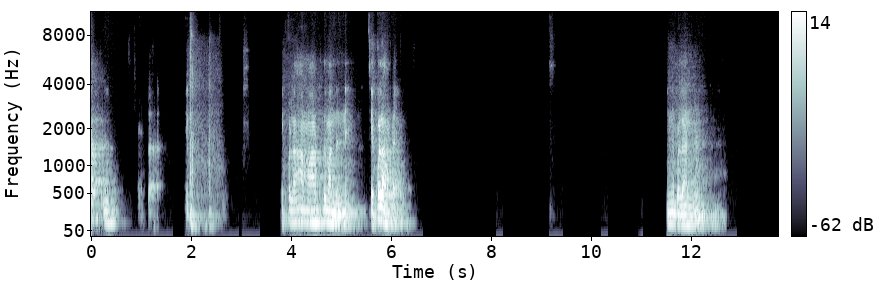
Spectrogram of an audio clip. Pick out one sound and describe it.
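A man speaks calmly in short phrases through an online call, with pauses.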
